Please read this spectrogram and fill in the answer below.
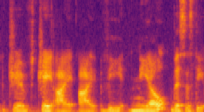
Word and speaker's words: JIIV: It's from the company, I believe you pronounce it Jiv, J-I-I-V, Neo.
